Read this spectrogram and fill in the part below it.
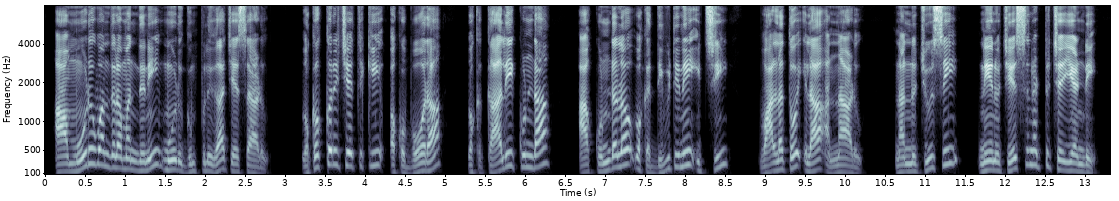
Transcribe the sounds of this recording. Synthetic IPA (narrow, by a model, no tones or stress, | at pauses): aːmuːɽuʋɐnd̪ɐlɐmɐnd̪inimuːɽuɡumpuluɡaːt͡ʃɛːʃaːɽṵ | ɔkɔkːɐɾit͡ʃe̞ːt̪ikiɔkɐbɔːɾɐ | ɔkɐkaːliːkuɳɖaː | aːkuɳɖɐlo̞ːɔkɐd̪iʋiʈiniʔːt͡ʃːi | ʋaːɭːɐt̪o̞ːʔilaːʔɐnːaːɽu | nɐnːut͡ʃuːsi | ne̞ːnut͡ʃe̞ːsinɐʈːut͡ʃɛjɐɳɖi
